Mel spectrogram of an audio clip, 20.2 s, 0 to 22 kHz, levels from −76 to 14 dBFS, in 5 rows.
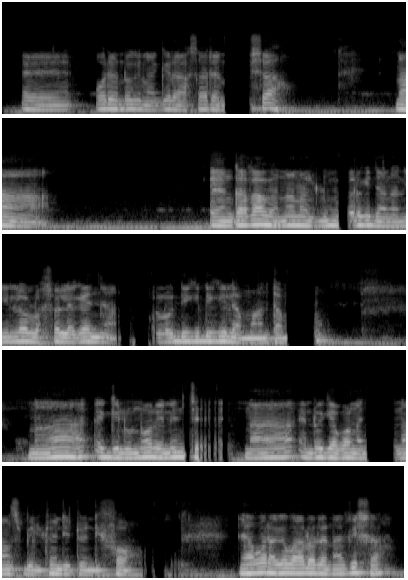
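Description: Lost AMR speech frames break up the wideband speech at 2.21–2.50, 7.39–7.56, 9.22–9.68, 10.92–11.23, 13.94–14.39, 15.76–16.08 and 17.56–17.92 s. The decoder stretches the last good pitch and timbre with fading gain, so each break sounds smeared or warbled and then fades out. At 9.22, 13.94 and 17.56 s the damage comes in scattered stutters. That quick fade distinguishes it from a hard packet-loss dropout, which cuts straight to silence.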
